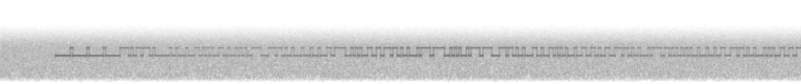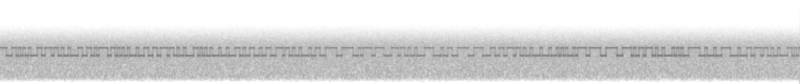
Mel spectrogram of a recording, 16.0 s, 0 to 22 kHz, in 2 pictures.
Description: RTTY (45.45 baud, 850 Hz shift), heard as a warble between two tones, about 2000 Hz centre, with radio static and fading. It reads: 76069 17568 35639 04182 34612 68547 83418 41722 25539 92598 16355 65197 …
